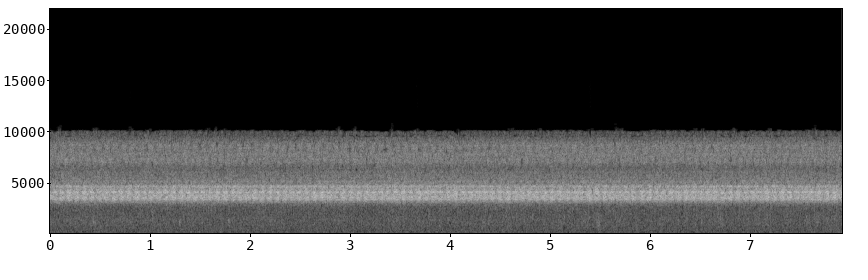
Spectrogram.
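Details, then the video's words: Rain-time cricket chorus, recorded on the evening of June 24, 2011, in Montalban, Rizal, Philippines: piercing high trills blend into one constant ringing wall of sound with slight pulsing and a soft low murmur below. "sound recording of crickets in the rain"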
